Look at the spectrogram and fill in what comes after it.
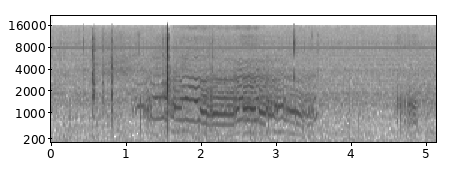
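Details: Australian Bulldog puppy litter at one week old; a single drawn-out wavering whimper with a rising then falling pitch lasts about two seconds, followed by a faint squeak, with a few clicks and handling noises.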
